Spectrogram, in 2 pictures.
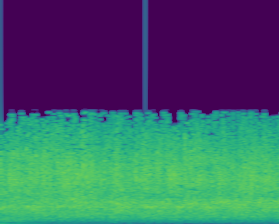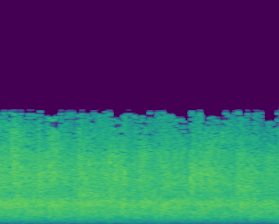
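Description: An audience breaks into sustained applause, a dense, loud wash of many hands clapping steadily throughout with no pauses and no voices standing out.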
